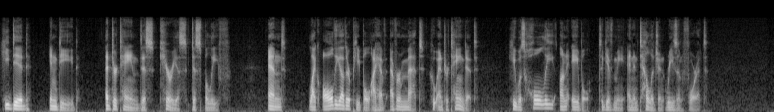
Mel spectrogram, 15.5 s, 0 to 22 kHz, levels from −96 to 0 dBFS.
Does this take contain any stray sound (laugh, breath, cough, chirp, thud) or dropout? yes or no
no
